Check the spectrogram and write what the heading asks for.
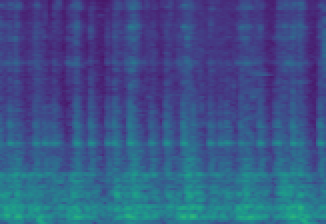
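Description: Baitcasting reel being cranked by hand. Its gears and level-wind whir with a rapid run of fine clicks as line winds onto the spool.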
